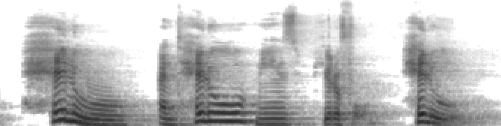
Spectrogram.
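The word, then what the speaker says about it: حلو: The first syllable is basically hi. The wave with no dots, so it's running out of breath. Ha. With a kasra, it becomes hi, hi. The second syllable is lu with a waw to make it twice as long, so it's lu, hilu.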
